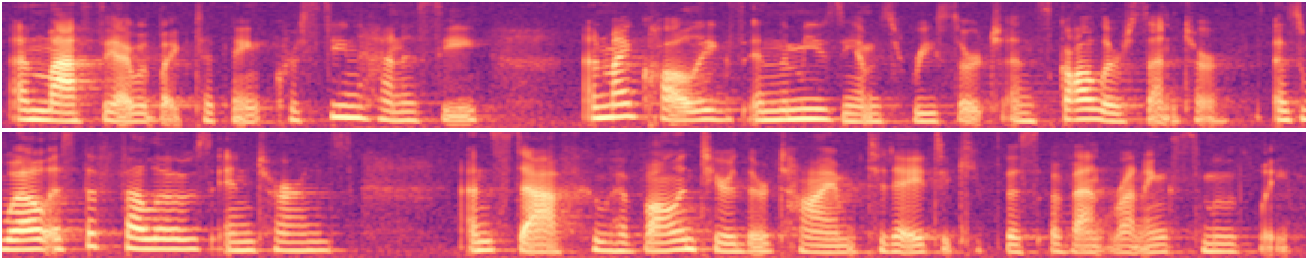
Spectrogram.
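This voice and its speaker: A woman conference organizer reading formal acknowledgements in an auditorium, in a measured, scripted way. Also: mid-range voice, gravelly. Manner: reads a list of thanks, measured.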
